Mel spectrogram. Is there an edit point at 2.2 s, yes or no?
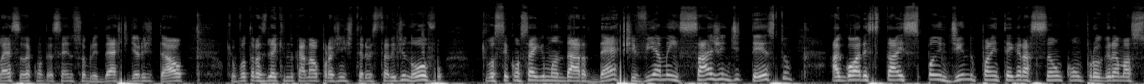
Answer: yes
